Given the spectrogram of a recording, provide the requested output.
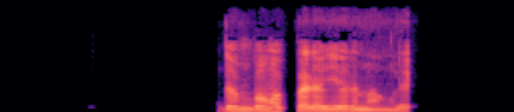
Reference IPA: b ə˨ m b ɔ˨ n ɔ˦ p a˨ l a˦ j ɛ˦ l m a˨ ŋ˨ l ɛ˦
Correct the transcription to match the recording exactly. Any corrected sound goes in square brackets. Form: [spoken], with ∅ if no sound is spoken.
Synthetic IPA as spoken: [d] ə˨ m b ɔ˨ [ŋ] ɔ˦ p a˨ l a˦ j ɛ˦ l m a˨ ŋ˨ l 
